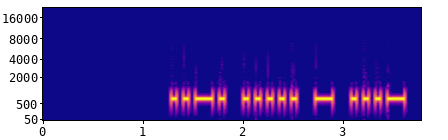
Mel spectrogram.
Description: Morse code, heard as a keyed tone, about 20 wpm, 700 Hz. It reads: F5TV
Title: DXCC-100 Call Signs - 4 Characters - 20wpm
